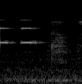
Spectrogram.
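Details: Two short high electronic beeps from a portable 980nm diode laser machine for spider vein and vascular removal as its settings are adjusted, followed by faint room noise.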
